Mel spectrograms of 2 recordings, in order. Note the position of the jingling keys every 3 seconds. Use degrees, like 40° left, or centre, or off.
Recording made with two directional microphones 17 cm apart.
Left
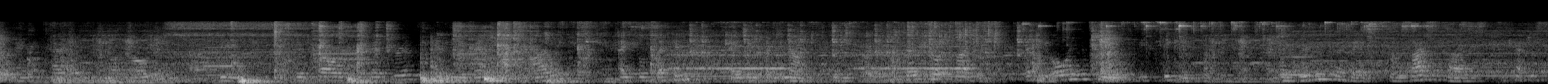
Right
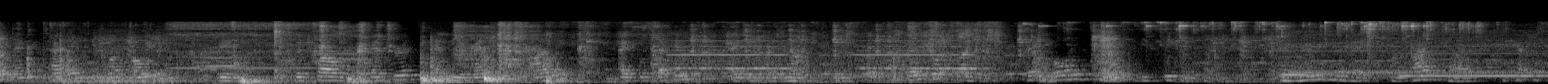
40° right, 50° left, 60° left, 40° left, 30° right.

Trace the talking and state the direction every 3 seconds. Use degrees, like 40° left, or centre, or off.
30° right, 10° right, 30° left, 50° left, 50° left.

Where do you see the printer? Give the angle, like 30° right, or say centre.
70° left.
